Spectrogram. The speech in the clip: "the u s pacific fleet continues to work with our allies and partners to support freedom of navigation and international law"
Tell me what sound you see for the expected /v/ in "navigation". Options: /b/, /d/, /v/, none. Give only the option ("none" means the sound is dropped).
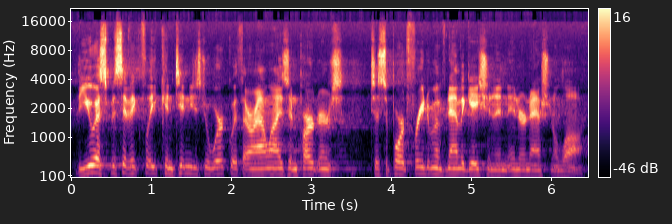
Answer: /v/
